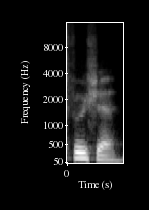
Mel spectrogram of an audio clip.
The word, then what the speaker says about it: fuchsia: I think it's fuchsia. That's actually, I think, right. I think that sounds right. I always want to pronounce it with the IA and it, but that's not right.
